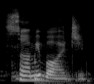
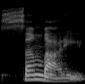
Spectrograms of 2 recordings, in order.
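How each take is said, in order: First: It is read letter by letter, as spelled. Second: It is said with natural English vowels. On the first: The speaker calls it wrong. "se você for ler da forma como a palavra se apresenta ali na escrita" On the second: The speaker calls it right. "So what we want here is somebody"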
